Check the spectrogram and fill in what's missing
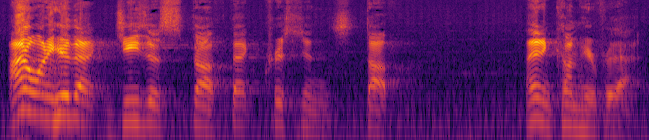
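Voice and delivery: loud, brushing off the gospel; dismissive outburst. Retold or imitated. Preacher mimics a listener refusing the gospel, loud and dismissive. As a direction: shove the message away, loud.

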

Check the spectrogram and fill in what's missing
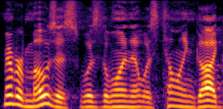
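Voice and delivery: usual speaking voice

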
